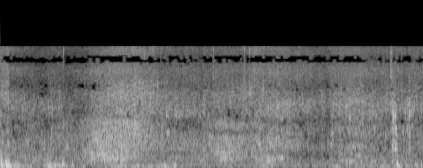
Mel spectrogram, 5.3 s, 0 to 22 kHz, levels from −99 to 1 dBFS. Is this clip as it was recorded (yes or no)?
yes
